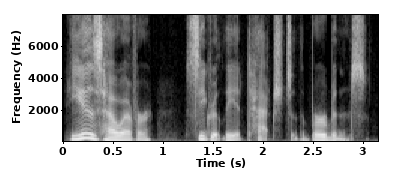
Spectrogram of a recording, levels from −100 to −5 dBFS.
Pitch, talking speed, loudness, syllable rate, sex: 170 Hz, 150 wpm, -19 LUFS, 5.6 syllables/s, female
